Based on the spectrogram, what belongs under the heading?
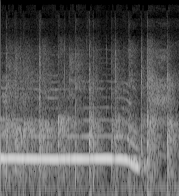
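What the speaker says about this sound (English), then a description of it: "Everybody give a round of applause." A few people clap sparsely at close range on a family podcast, with a sustained whistle-like tone that bends downward near the end and someone talking over it.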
